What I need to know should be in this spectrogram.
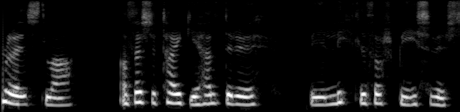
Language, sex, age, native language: Icelandic, female, 13, Icelandic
